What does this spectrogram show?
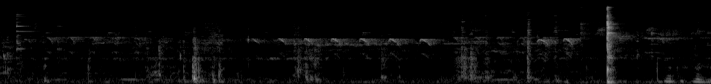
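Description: A bird sings a long run of quick, high chirps over a few faint clicks of metal parts being handled. About six seconds in there is a single sharp hammer knock, the loudest sound.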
